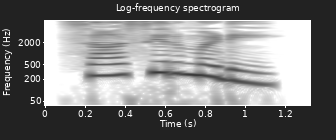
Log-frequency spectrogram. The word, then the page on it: ಸಾಸಿರ್ಮಡಿ: sāsirmaḍi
